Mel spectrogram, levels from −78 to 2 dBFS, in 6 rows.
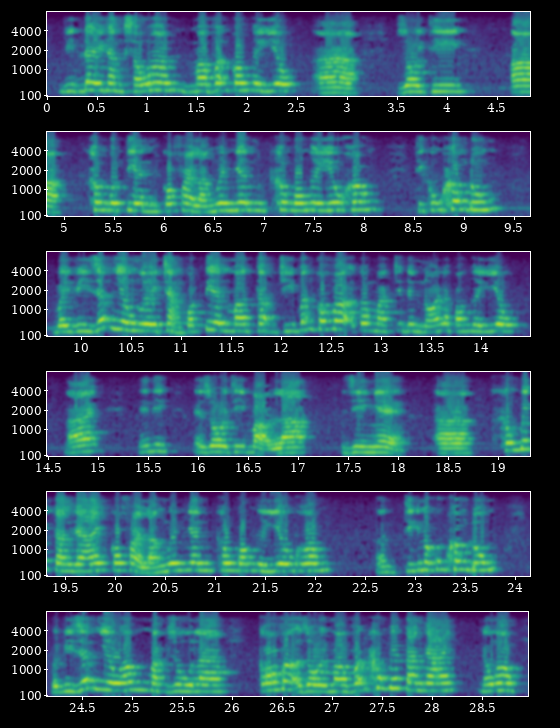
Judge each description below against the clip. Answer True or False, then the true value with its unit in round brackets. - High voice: True (245 Hz)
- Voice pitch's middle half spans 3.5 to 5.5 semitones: False (3.0 semitones)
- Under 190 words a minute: False (215 wpm)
